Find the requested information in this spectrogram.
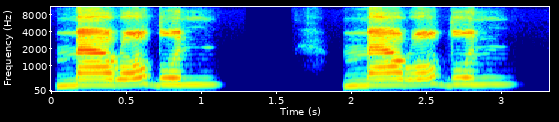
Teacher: In this example, letter meme is light, but for letter ra, when it has a fatha, we recite letter ra with tafkhim. And letter dad, we have to make sure that we are giving it isti'ala and ittabaq. So we have to make it heavy. Back of the tongue is up.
